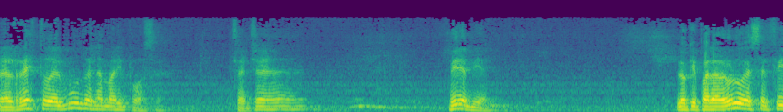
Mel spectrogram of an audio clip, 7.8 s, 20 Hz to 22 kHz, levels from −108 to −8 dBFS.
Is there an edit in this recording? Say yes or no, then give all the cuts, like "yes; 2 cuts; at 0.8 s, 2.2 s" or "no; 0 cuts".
no; 0 cuts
